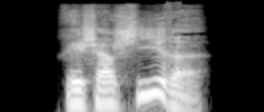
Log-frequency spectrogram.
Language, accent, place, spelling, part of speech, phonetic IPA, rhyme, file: German, Germany, Berlin, recherchiere, verb, [ʁeʃɛʁˈʃiːʁə], -iːʁə, De-recherchiere.ogg
- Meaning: inflection of recherchieren: 1. first-person singular present 2. singular imperative 3. first/third-person singular subjunctive I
